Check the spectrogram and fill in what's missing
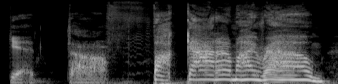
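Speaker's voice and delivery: high, drawn-out strained screech; angry old lady. Retold or imitated. Old lady ordering a visitor out, furious mock screech. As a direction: imitate an enraged resident, slowly stretching the words. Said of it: "just the most angry, pissed off person ever".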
